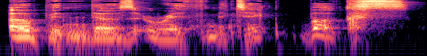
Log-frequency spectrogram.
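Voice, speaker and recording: A woman's voice: medium pitch, a little slow, gravelly, darkish tone, slightly rough, heavily acted. A woman voicing a mean, witchy female substitute teacher who hisses and snaps out strict commands for a storybook. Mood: stern, snapping. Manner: hissing, snapping, strict commands.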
